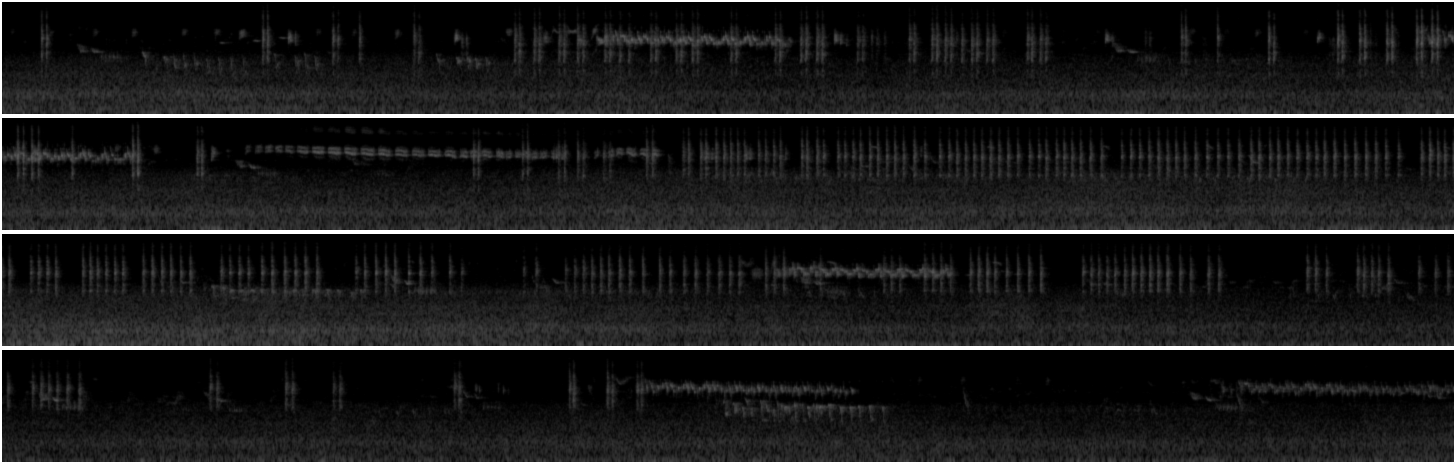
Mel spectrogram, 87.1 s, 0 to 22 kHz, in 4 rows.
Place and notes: Recorded with an AT BP4025 into a Tascam DR-680.
BixPower MP100 used as an external battery.
Lilyvale NSW, Australia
